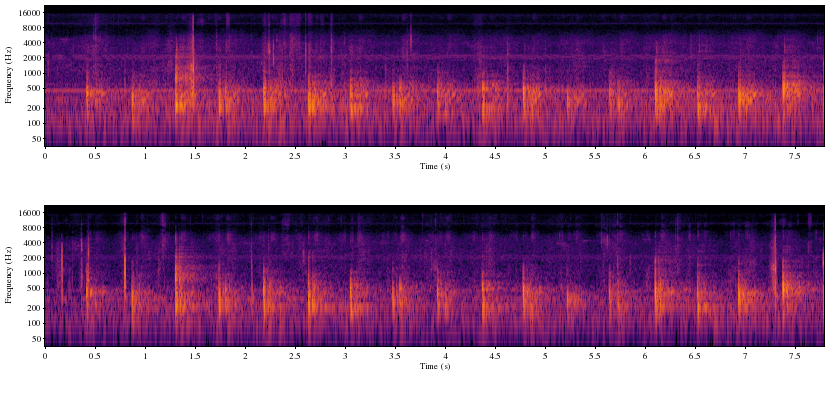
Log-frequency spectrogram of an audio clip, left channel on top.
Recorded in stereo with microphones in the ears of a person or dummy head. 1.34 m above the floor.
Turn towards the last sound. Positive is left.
turn(degrees=-65)  # may be behind; listen again after turning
